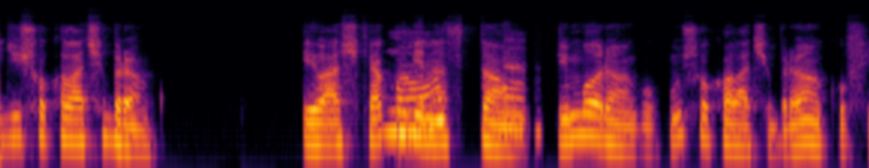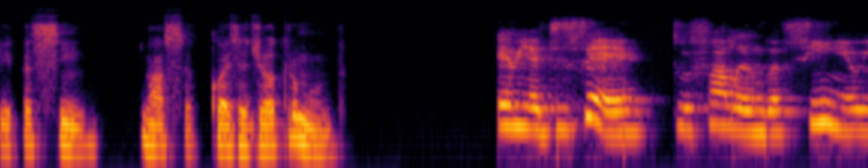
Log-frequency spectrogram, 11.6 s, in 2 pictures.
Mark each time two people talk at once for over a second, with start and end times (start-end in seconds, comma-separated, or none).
none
